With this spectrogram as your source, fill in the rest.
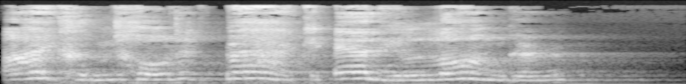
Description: scream whiff; queenofpain

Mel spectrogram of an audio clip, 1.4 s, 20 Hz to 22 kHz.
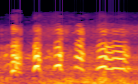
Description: laugh ru; soundboard; ti11

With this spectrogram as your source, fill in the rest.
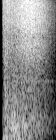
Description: ranged impacts; terrorblade

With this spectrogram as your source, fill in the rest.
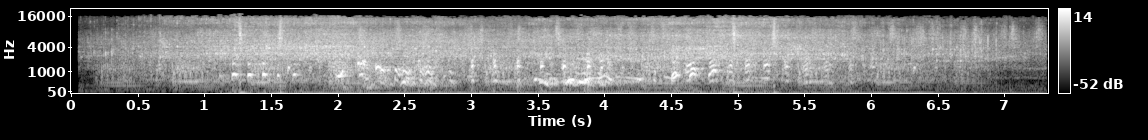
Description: armor layer; treant

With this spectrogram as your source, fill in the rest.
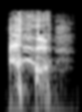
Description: cough; dota; batrider

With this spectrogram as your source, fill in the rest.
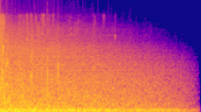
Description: uproar split; weapons; dota; primal beast

